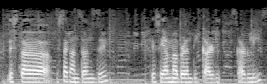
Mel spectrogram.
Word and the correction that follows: Carlile: Brandy Carlile, eh, que canta folk o slash americana.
